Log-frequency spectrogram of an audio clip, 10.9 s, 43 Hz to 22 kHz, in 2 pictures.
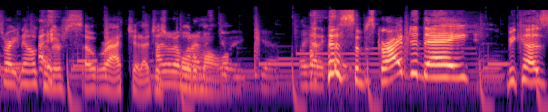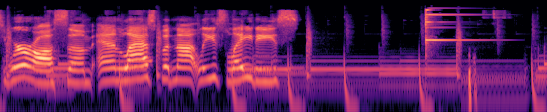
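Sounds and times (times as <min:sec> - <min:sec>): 
speech: 0:00.0 - 0:08.6
laughter: 0:00.4 - 0:00.7, 0:03.1 - 0:03.7
desk bell being struck: 0:09.7 - 0:10.5.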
